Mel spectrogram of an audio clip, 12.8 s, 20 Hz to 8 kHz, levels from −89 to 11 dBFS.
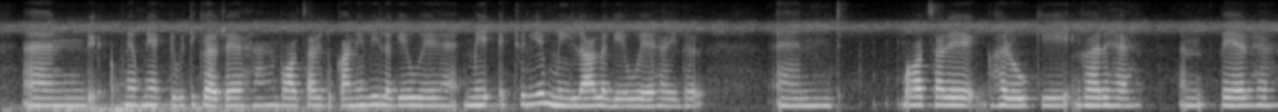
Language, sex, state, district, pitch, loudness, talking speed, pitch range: Hindi, female, Bihar, Saran, 205 Hz, -17 LUFS, 150 wpm, 195-210 Hz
